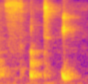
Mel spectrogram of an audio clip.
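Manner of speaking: breathy whispered so deep; awed whisper. Real, not acted. Medium telling the sitter how deep it was, in a whisper. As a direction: whisper it in awe.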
